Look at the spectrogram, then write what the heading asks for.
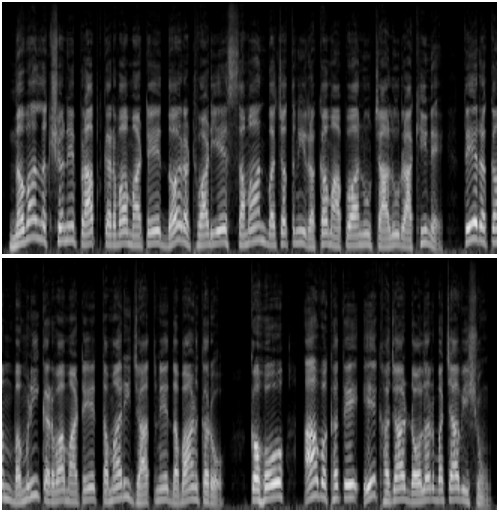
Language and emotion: Gujarati, neutral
